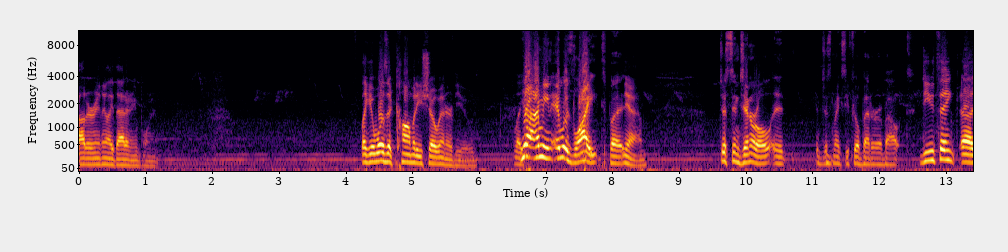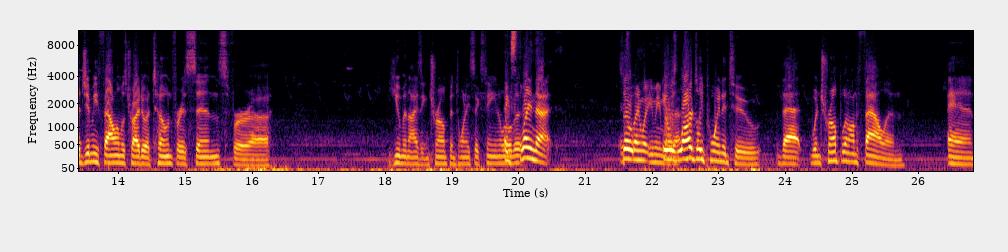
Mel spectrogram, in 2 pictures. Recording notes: They’re out on the patio today. The audio quality is a bit lower than normal due to the outdoor recording.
